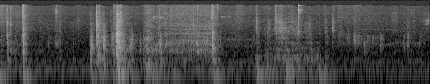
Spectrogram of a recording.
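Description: Scattered light clicks and rustles of a stitched paper-and-fabric card being handled and drawn away from a sewing machine, its threads pulled out after it.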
